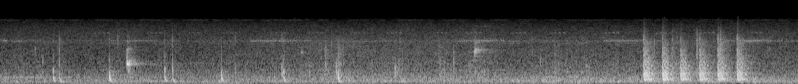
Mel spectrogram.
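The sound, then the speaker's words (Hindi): Police knocking on a door: a few scattered, hollow single knocks early on, then a sudden rapid series of about six loud knocks near the end, over a steady low background hum. “दरवाजा खोले प्लीज।”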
